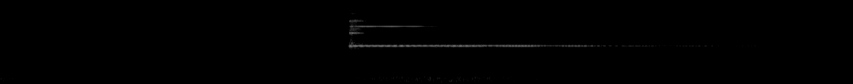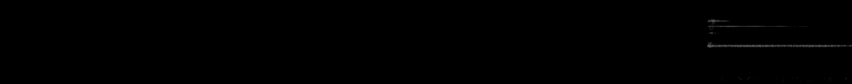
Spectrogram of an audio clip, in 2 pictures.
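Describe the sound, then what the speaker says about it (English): A bell struck to open a yoga class rings out twice, about twelve seconds apart. Each strike is a clear, bright tone that fades slowly into a quiet room. "I'm going to ring the bell to begin."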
